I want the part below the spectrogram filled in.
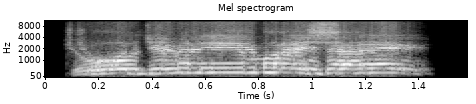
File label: detected, rodian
